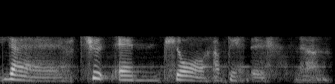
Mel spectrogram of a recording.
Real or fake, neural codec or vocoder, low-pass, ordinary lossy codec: fake; codec, 24 kHz, 0.9 kbps, WavTokenizer, medium speech release version 1; 3.6 kHz; none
